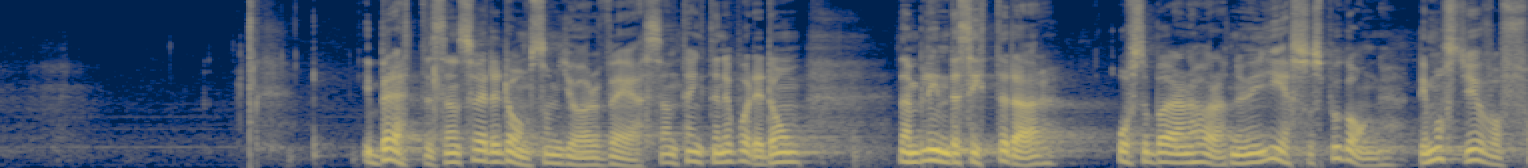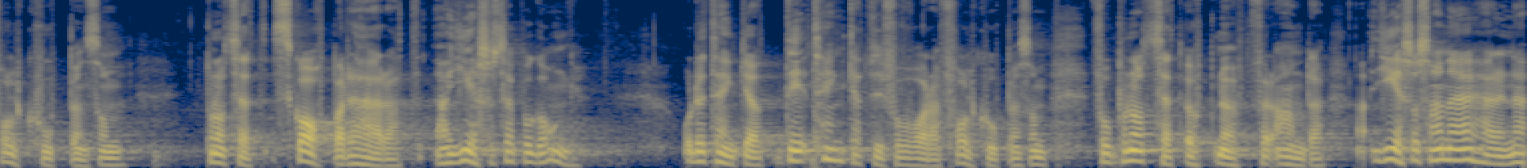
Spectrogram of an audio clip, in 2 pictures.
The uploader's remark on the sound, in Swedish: Inspelning från Immanuelskyrkan Skövde.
